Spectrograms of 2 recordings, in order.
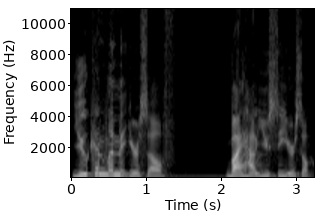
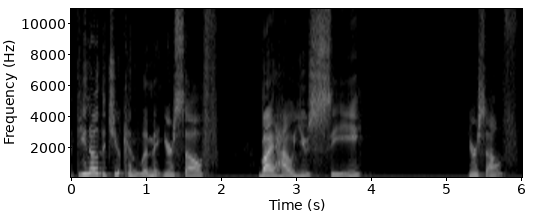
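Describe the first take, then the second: First: Falling statement, dropping lower on "by how you see yourself"; firm statement. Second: Rising question, pausing before "yourself". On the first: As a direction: state it as fact, letting "yourself" fall. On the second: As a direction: ask it, lifting "yourself" after a long pause. Asked first, then stated. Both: Real, not acted.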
